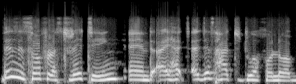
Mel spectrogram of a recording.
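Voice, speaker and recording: Someone with a Kenyan accent talks very fast over noticeable background noise. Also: woman. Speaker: commentary vlogger. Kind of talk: casual vlog commentary. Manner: halting, many restarts.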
